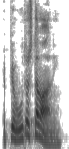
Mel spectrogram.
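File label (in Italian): "scossa", dialettale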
